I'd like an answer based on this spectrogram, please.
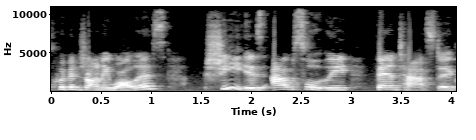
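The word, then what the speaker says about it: Quvenzhané Wallis: The little girl who plays Annie, who I'm pretty sure her name is pronounced Quiven Wallace, she is absolutely fantastic.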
